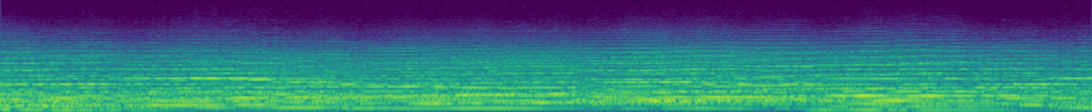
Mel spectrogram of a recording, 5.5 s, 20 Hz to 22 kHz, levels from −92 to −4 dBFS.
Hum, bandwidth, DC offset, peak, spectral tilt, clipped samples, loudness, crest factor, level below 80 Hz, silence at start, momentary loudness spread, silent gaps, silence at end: none; 9.8 kHz; under 0.1%; -8 dBFS; -7 dB/octave; under 0.1%; -20 LUFS; 12 dB; -46 dBFS; 0 s; 4 LU; none; 0 s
